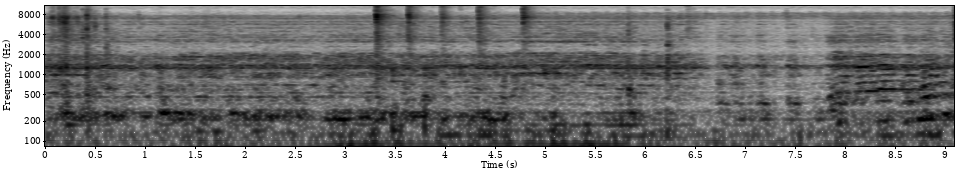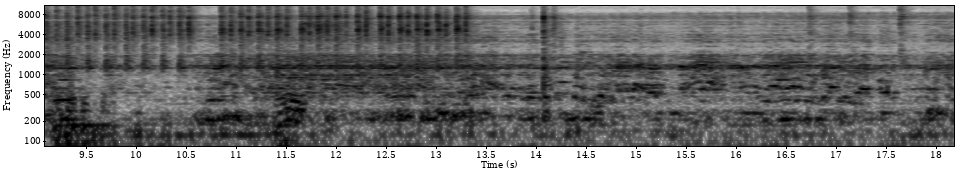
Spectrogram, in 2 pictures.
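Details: Bursts of quick ratcheting clicks from a hand suction pump drawing cupping (bekam/hijama) cups onto the skin, over room noise and faint music; treatment for cough and shortness of breath attributed to "masuk angin".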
